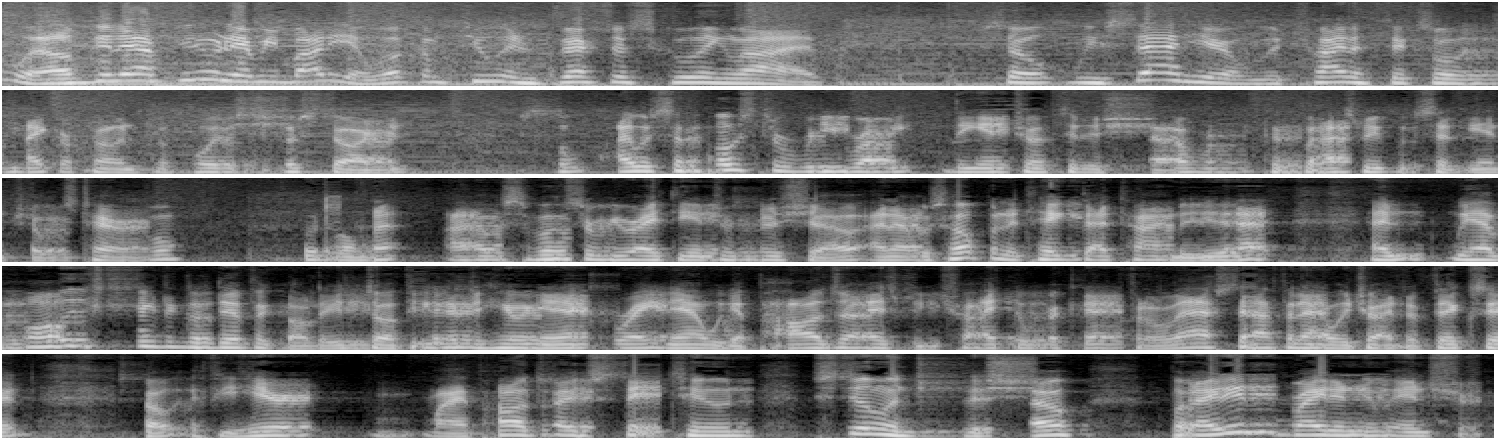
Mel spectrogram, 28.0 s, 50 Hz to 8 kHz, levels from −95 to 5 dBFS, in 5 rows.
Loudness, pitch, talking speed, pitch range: -16 LUFS, 135 Hz, 265 wpm, 125-160 Hz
